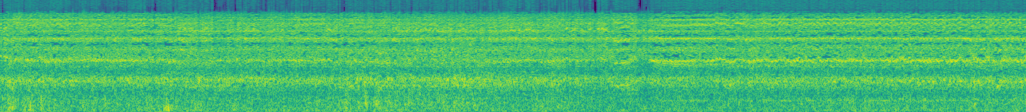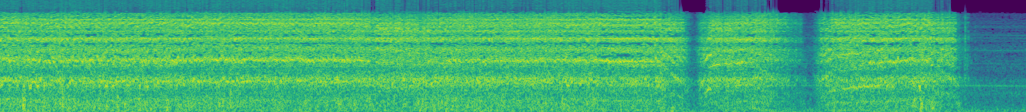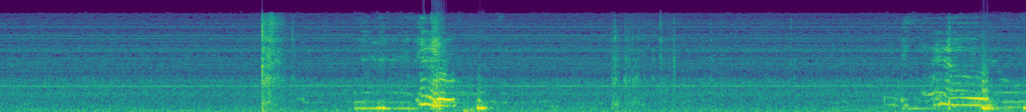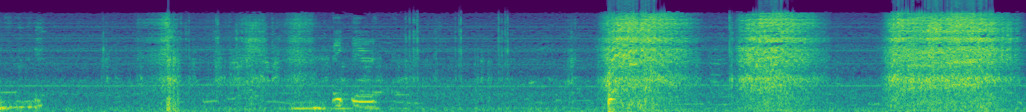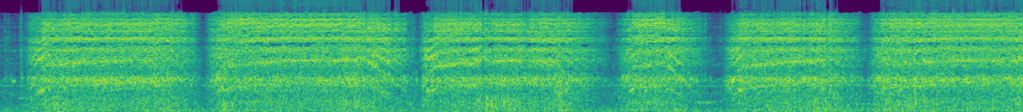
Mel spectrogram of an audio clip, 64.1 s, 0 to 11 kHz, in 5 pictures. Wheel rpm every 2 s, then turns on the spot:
230, 230, 220, 230, 220, 210, 210, 220, 230, 230, 190, 100, 100, 0, 0, 0, 0, 0, 0, 0, 0, 0, 0, 50, 50, 110, 150, 170, 140, 120, 120, 160.
none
